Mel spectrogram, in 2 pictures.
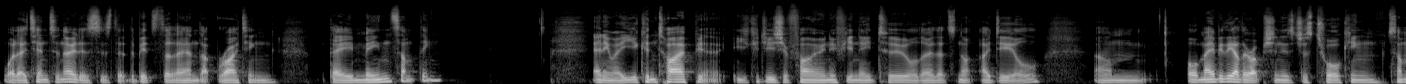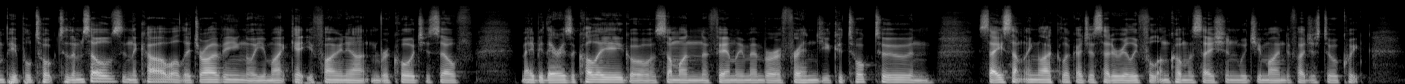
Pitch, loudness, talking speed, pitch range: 100 Hz, -22 LUFS, 220 wpm, 95-110 Hz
